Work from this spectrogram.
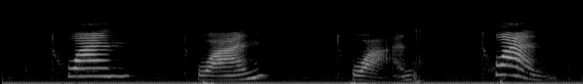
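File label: "tuan", Mandarin Chinese pinyin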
